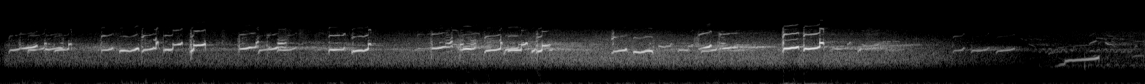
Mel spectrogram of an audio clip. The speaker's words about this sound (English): Curlews make the sound of a desolate landscape, saying their own name or making a long, bubbling call.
